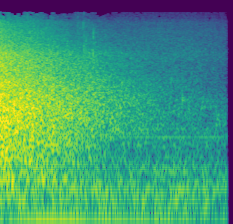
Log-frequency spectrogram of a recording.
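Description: A rushing, surf-like hiss, like a wave washing over, fading out steadily.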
